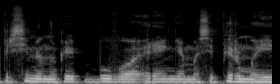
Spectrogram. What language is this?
Lithuanian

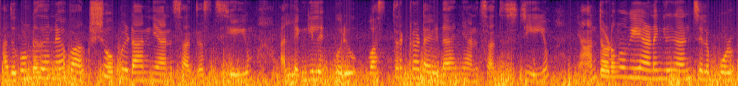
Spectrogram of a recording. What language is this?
Malayalam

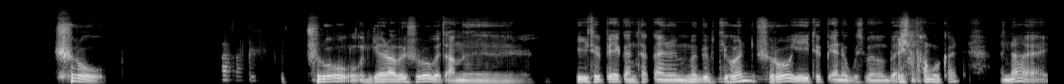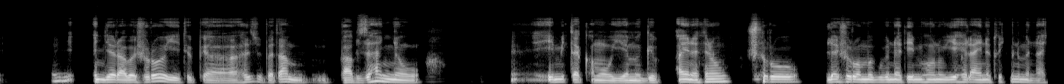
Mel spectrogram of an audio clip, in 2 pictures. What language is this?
Amharic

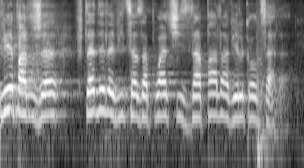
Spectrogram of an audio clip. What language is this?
Polish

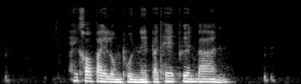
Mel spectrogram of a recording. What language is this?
Thai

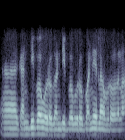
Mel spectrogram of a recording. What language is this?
Tamil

